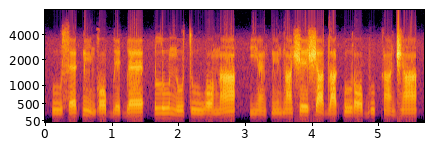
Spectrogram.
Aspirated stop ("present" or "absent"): absent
